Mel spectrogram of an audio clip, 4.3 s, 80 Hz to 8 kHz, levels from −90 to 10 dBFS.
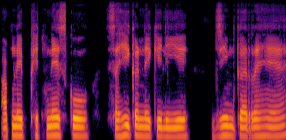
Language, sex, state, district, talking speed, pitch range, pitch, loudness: Hindi, male, Bihar, Kishanganj, 155 wpm, 140-150 Hz, 145 Hz, -18 LUFS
